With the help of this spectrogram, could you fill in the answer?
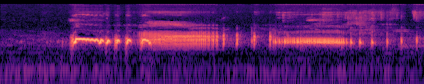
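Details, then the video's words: Zebra dove song used as a lure for daily sound training: rolling, bubbly coos that swell into a steady purr, then break into short, evenly spaced notes, with a faint low hum underneath. "Pancingan Suara Perkutut MASTERAN Gacor Buat Harian Ampuh Melatih Bunyi"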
